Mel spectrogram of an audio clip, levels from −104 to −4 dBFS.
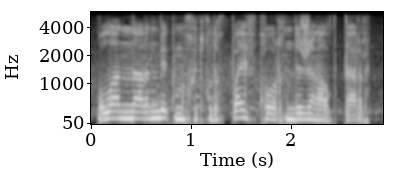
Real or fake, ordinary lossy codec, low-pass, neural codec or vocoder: real; none; 5.4 kHz; none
